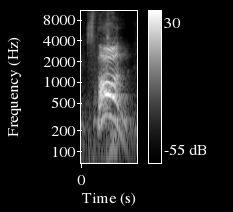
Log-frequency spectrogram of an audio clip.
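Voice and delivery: huge, high-pitched mock command; sudden explosive yell, imitating a demanding mother; hammed-up shout. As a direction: bellow it as an impatient order. Mum urging sons to breed.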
